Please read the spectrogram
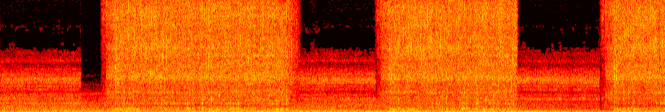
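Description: Tap water running and splashing into a sink as someone washes, during ritual ablution (wudu). It comes in three loud spells of about two seconds each, with a softer flow in between.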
